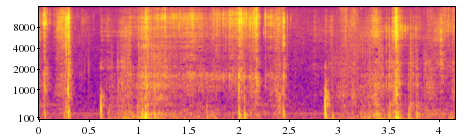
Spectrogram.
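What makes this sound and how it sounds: A small gouge cuts into a carved hollow in a solid, light pine softwood board held upright. Short, dry scraping and tearing strokes come in uneven bursts, with crisp, bright high-frequency hiss and sharp little attacks. Quieter gaps fall between them.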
